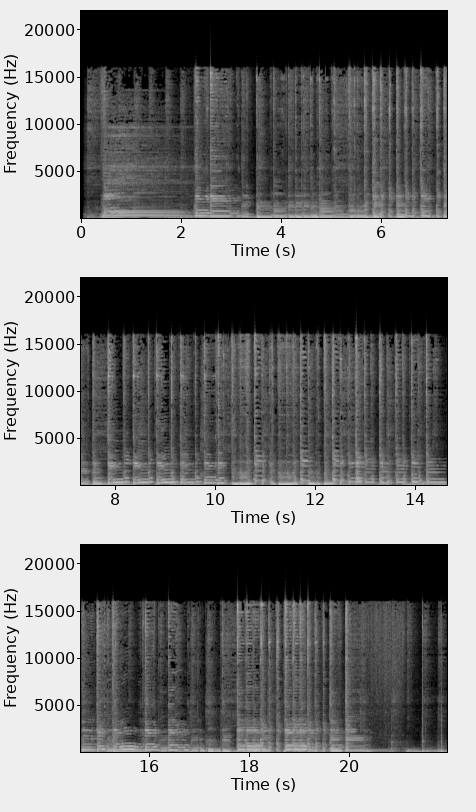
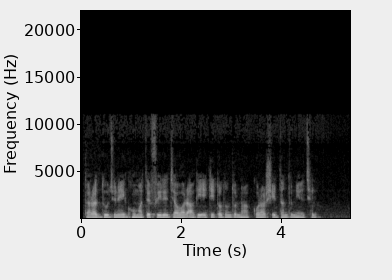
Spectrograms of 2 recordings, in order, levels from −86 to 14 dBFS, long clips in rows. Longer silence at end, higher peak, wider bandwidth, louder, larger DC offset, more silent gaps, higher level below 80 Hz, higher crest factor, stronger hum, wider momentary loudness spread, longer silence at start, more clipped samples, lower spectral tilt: second, 0 s vs 0.65 s; first, 0 dBFS vs -6 dBFS; first, 17 kHz vs 11 kHz; first, -20 LUFS vs -25 LUFS; neither; neither; first, -48 dBFS vs -56 dBFS; about the same, 20 dB vs 18 dB; neither; first, 10 LU vs 6 LU; about the same, 0.05 s vs 0.1 s; neither; second, -5.5 dB/octave vs -7.5 dB/octave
